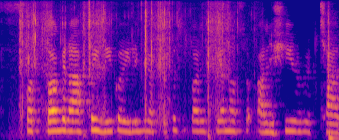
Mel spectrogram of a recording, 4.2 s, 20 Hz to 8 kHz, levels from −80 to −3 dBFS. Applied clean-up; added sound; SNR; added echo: none; Walk, footsteps; 6 dB; none.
